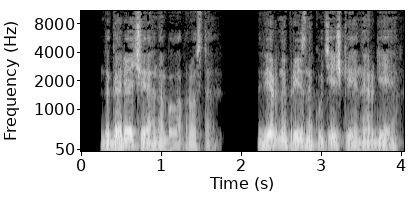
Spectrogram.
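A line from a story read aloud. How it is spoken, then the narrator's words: Explaining with a sigh. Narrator (Russian): пояснил я и вздохнул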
